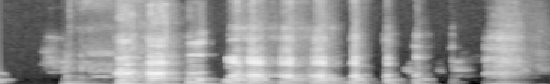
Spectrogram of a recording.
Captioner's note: laughter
